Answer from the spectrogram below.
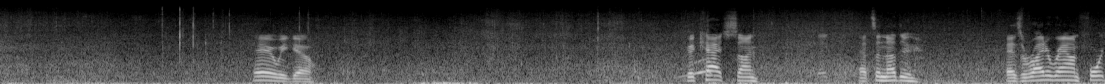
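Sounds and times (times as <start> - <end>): surf washing against rocks: 0.0 - 11.0
wind buffeting microphone: 0.0 - 11.0.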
